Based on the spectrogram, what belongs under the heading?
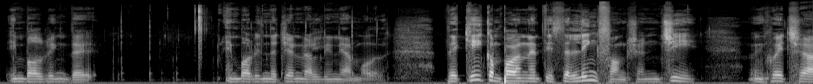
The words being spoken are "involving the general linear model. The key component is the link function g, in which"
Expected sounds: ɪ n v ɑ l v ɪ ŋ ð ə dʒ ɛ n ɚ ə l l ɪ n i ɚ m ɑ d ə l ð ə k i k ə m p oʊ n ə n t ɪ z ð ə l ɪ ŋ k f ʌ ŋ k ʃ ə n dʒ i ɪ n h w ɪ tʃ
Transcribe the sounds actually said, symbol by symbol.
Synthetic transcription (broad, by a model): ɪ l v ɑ l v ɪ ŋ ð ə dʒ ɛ n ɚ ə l l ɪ n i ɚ m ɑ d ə l ð ə k i k ə m p oʊ n ə n t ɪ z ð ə l ɪ ŋ k f ʌ ŋ k ʃ ə n dʒ i ɪ n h w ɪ tʃ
